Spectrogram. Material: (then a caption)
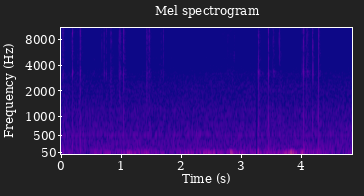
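Plastic. A small plastic lipstick tube with a green base and its bullet exposed is held in both hands while fingernails tap and click along it. Quick, bright, dry clicks come in scattered bursts over a quiet, steady low background hum, each dying away almost instantly.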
